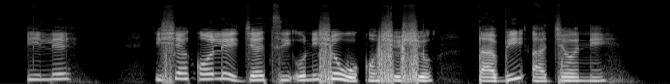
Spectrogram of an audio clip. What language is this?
Yoruba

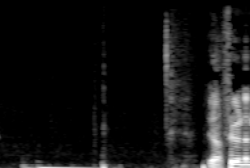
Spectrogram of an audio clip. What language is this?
German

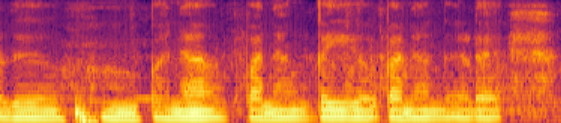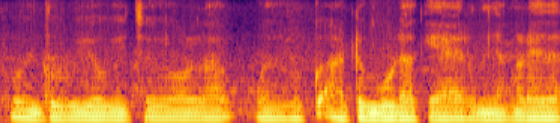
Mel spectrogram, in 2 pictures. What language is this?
Malayalam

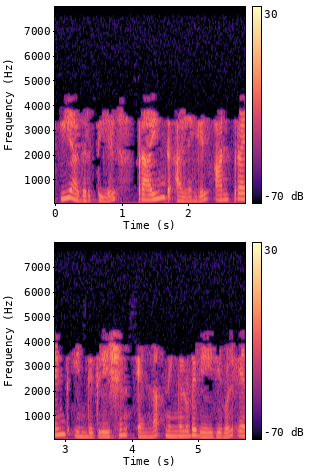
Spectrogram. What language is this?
Malayalam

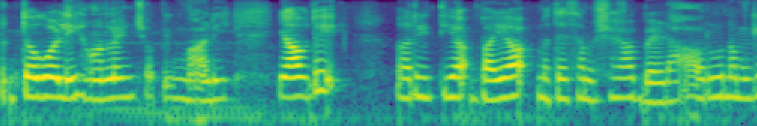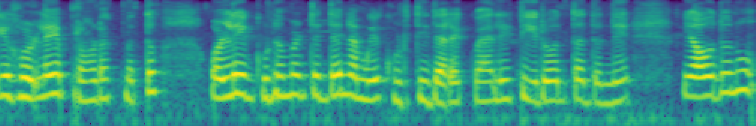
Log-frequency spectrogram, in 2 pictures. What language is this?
Kannada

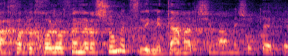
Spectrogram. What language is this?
Hebrew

